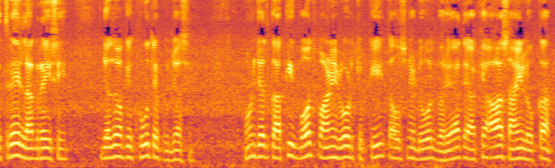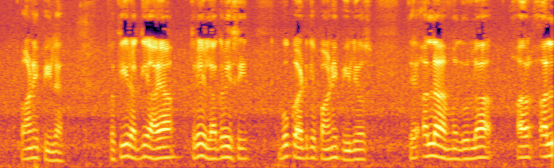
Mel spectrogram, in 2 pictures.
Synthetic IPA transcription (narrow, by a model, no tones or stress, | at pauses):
t̪eːt̪ɾeːləɡɾəiːsiː | d͡ʒəd̪õːkɪkʰuːt̪eːpʊd͡ʒaːsiː | ɦʊɳd͡ʒəd̪kaːkiːbɔːt̪paːɽ̃iːɾoːɽt͡ʃʊkːiːt̪ãːʊsnẽːɖoːlbʱəɾjaːt̪eːaːkʰjaːaːsaːĩːloːkãː | paːɽ̃iːpiːlɛː | pʰəkiːɾəɡeːaːjaː | t̪ɾeːləɡɾəiːsiː | bʊkəɖkeːpaːɽ̃iːpiːlɪjoːs | t̪eːʔəlaːməd̪ulaː | əl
